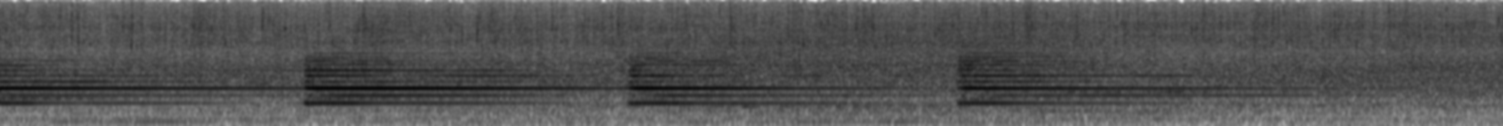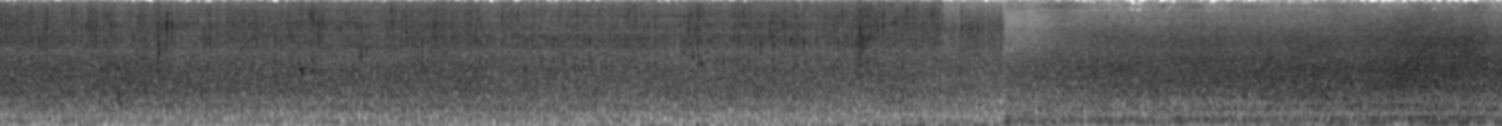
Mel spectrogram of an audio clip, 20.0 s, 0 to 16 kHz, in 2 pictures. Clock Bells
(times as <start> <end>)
0.0 10.8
